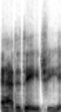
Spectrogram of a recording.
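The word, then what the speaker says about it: Adedeji: as an example it's added a g a d e d e j i it's an african name and it's pronounced phonetically just as it's spelled and interestingly enough i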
